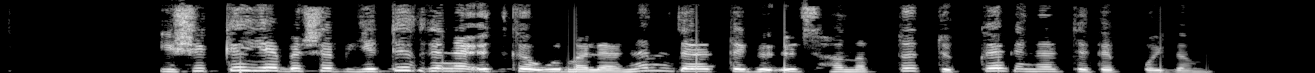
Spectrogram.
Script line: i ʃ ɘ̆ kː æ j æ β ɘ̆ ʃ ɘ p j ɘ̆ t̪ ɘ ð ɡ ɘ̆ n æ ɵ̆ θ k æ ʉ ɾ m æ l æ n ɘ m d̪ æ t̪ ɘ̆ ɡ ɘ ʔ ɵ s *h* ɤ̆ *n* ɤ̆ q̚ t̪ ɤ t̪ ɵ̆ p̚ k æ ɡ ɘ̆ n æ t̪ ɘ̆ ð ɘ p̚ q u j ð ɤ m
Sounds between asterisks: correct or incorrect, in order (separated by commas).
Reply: correct, correct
